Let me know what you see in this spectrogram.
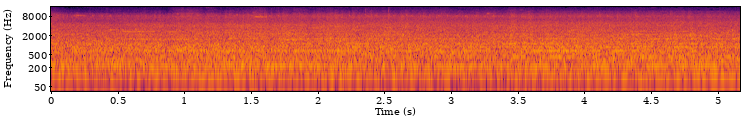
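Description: A mid-train CP AC4400CW diesel-electric locomotive, with a GE V16 diesel engine, running steadily as it passes close by. Its engine drone sits over the continuous rumble and clatter of double-stack intermodal cars rolling on the rails.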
